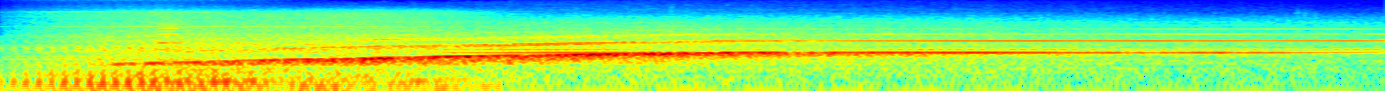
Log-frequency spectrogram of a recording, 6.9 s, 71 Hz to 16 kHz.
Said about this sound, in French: Aujourd'hui, comme tous les ans, la sirène a sonné à 11 heures une sirène qui marque le début des cérémonies commémoratives privées.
